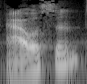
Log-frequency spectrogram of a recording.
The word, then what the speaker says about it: Alicent: Or Otto sees how close Rhaenyra and Alicent, is that how you say it? – Yeah, yeah.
